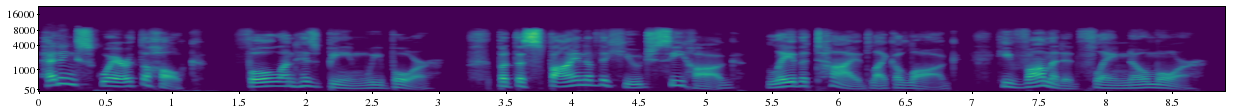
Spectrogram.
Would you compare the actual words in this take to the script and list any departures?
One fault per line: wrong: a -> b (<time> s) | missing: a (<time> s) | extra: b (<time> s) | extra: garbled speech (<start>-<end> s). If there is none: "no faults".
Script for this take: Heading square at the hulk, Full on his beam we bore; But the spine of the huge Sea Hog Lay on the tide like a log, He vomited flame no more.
missing: on (5.7 s)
